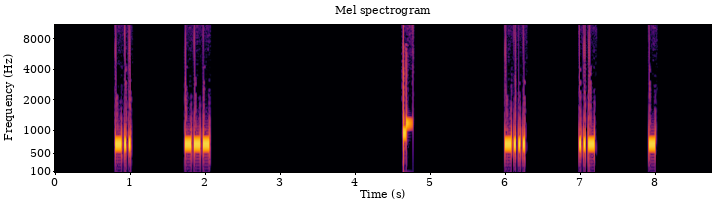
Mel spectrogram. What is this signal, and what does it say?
Morse code, heard as a keyed tone, about 40 wpm, spaced as for 11 wpm, 700 Hz. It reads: DO BUT
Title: 8x Character Spacing - Top 100 Words - 40wpm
